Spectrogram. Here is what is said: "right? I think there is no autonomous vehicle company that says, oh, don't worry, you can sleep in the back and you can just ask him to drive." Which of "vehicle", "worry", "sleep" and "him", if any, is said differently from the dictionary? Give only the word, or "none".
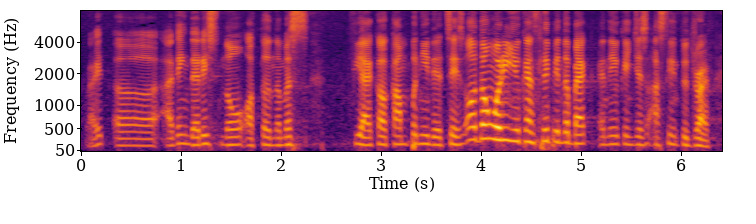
vehicle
